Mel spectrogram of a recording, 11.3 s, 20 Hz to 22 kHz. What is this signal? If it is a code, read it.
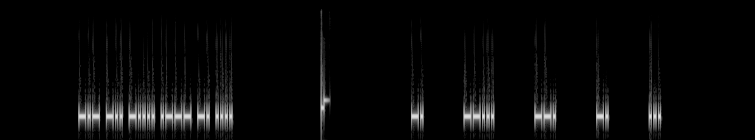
Morse code, heard as a keyed tone, about 36 wpm, spaced as for 19 wpm, 700 Hz. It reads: KD6JNH N7GNS
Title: USA Call Signs - 6x Character Spacing - 35wpm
